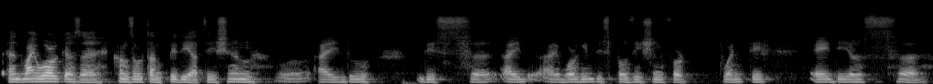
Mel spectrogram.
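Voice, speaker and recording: A man in his fifties whose first language is Polish, presenting his book with many pauses, fillers and restarts in non-native phrasing. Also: mid-range voice, mellow. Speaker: consultant pediatrician.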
